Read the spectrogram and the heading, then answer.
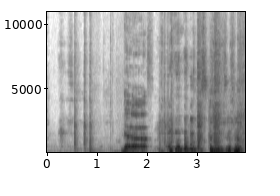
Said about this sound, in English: There's some random guy on the back that just belches. Well, that one had lunch.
